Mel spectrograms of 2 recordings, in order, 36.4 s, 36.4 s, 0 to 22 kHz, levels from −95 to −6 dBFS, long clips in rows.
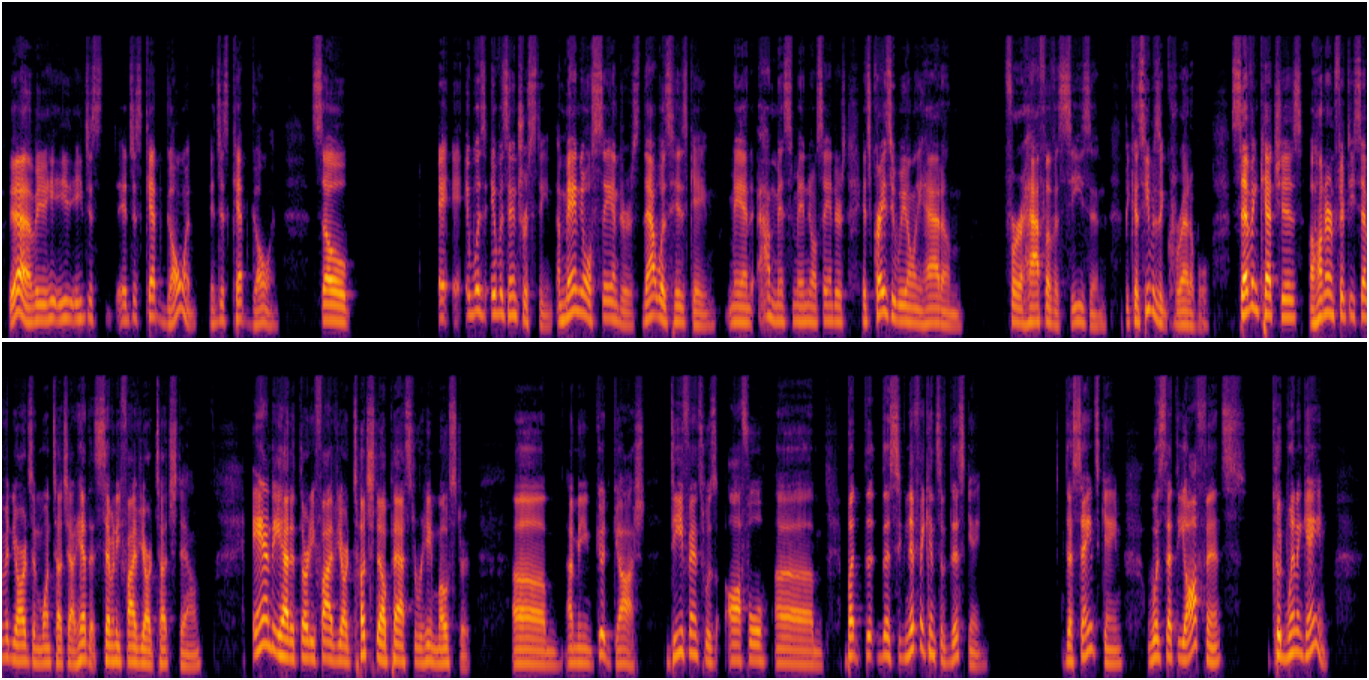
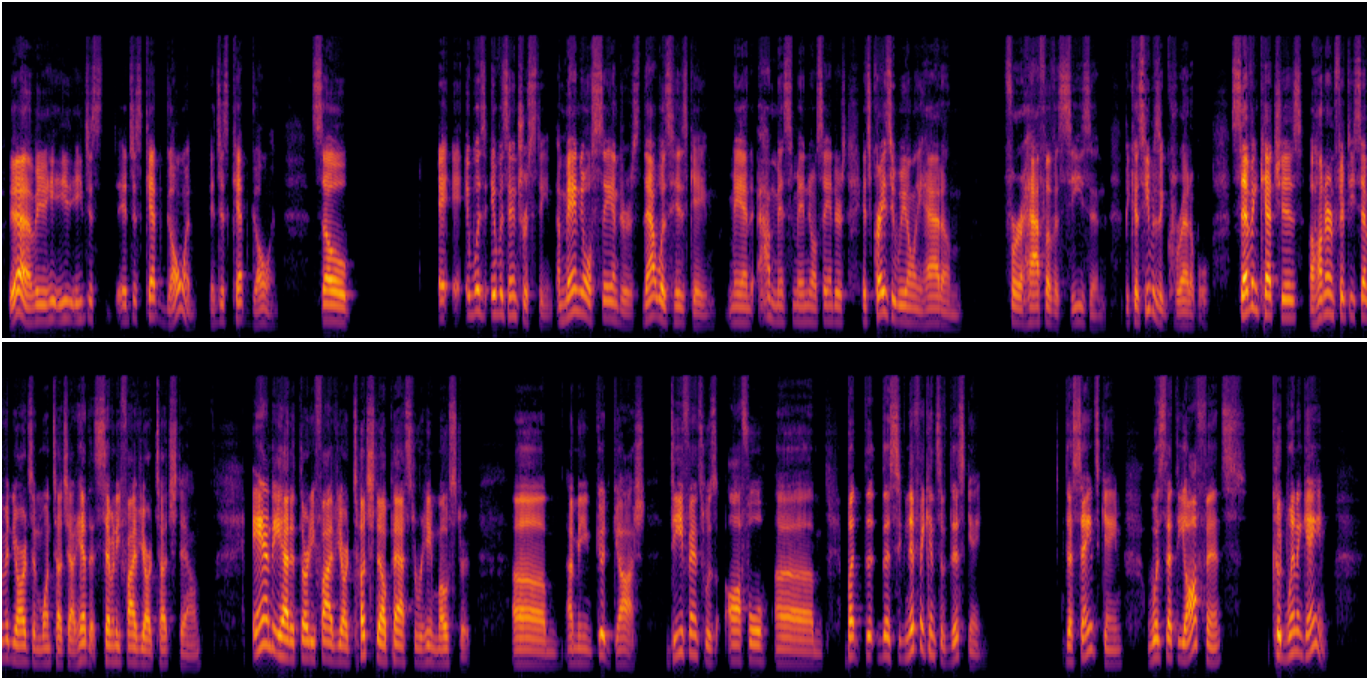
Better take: first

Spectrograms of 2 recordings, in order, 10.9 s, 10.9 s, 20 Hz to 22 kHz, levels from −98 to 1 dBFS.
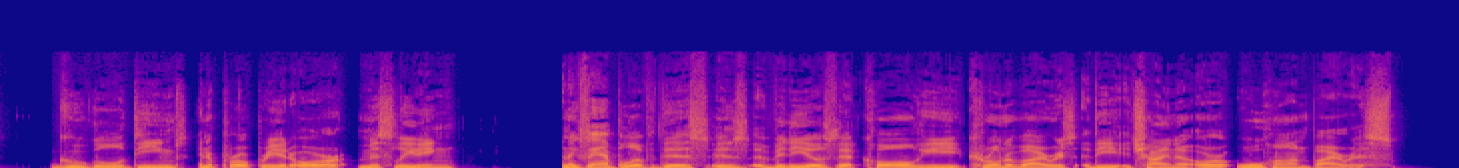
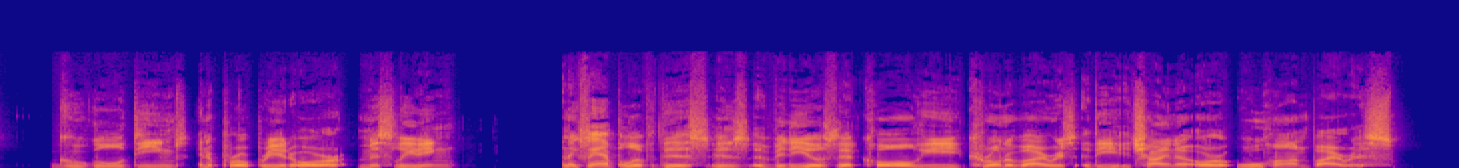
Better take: first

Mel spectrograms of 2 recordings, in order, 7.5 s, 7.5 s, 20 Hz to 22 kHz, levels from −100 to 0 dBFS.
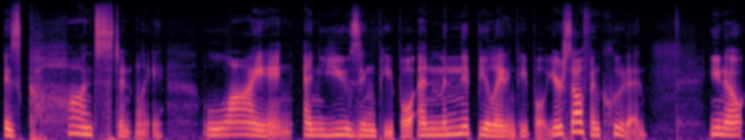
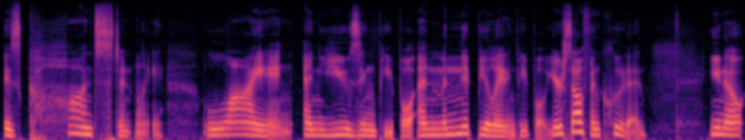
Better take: neither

